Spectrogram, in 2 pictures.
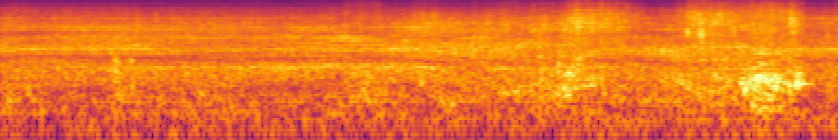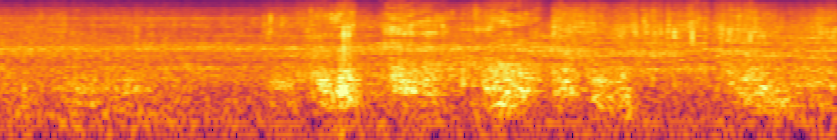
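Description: Foam cannon spraying soapy foam onto a car's paint: a steady hiss of spray that swells now and then as the stream sweeps across the body.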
